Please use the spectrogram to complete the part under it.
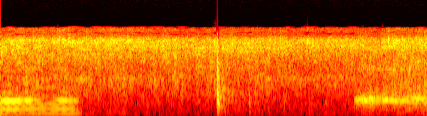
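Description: Meat frying in a pan with steady sizzling hiss throughout, briefly joined by a single sharp tap, with voices talking over it at the start and end.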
